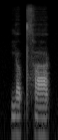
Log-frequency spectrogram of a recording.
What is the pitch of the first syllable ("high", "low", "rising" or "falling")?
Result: high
